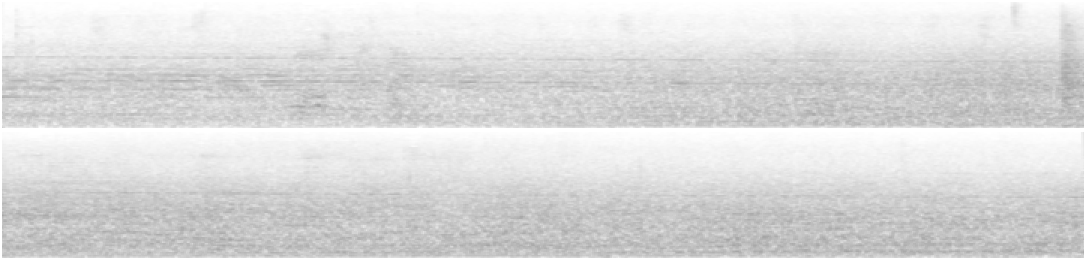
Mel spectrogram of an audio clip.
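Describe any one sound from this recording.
Footsteps tread on a stone street outdoors.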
